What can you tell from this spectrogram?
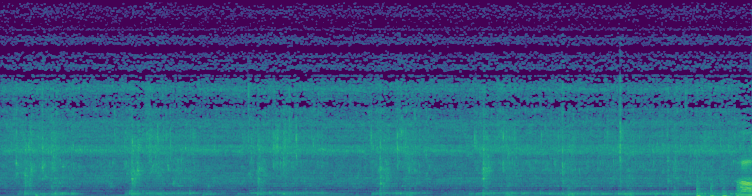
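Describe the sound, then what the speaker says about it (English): Water runs from a tap and splashes in a sink, steady and close, with a voice speaking briefly over it. "here's my cold water rinse"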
